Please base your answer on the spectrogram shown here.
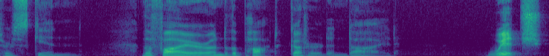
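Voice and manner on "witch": god booms out one loud word; booming call. Acted. God bursts in on the witch, booming. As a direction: boom it through the whole house. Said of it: "a voice boomed through her home".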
